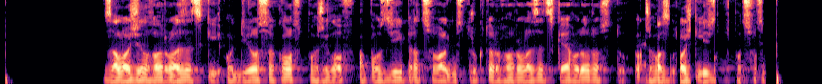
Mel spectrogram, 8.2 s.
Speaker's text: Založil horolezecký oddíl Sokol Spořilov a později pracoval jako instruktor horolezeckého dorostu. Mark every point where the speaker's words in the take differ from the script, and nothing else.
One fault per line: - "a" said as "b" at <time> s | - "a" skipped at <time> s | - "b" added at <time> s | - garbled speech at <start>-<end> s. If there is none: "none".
- "jako" skipped at 4.5 s
- garbled speech at 6.3-7.7 s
